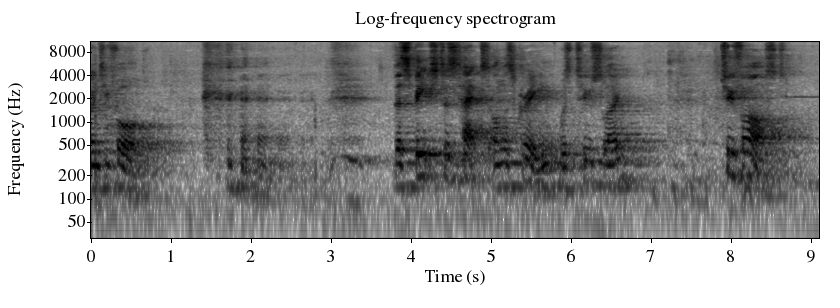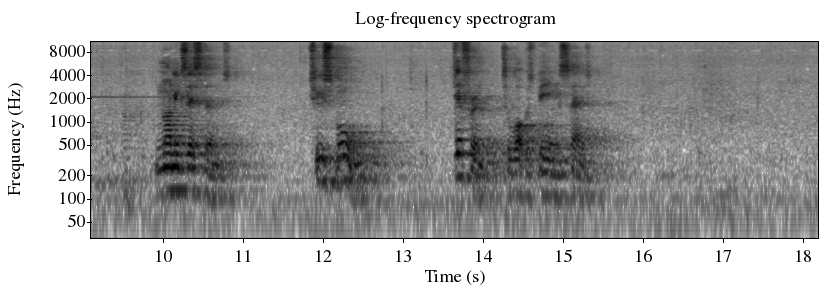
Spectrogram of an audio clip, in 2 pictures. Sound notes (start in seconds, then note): 2.0 laughs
